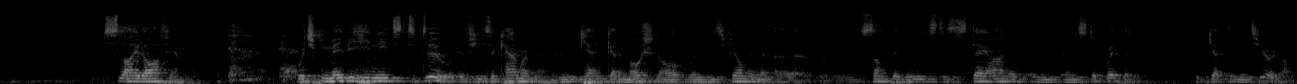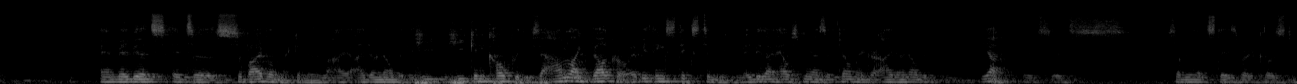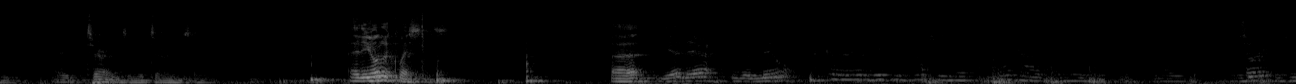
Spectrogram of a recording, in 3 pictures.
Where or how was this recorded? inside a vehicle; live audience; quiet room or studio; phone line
live audience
